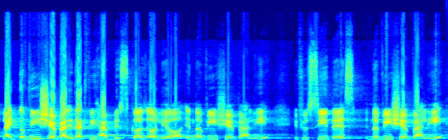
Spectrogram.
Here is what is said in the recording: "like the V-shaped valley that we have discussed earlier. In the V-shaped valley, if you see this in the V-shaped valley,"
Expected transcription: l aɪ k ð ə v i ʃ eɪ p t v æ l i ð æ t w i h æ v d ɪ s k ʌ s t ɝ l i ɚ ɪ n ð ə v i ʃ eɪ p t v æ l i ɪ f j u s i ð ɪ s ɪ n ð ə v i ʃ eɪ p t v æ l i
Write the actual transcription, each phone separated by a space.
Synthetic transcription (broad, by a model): l aɪ k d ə v i ʃ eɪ v æ l i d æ t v i h æ v d ɪ s k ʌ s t ɝ l i ɚ ɪ n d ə v i ʃ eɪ v æ l i ɪ f j u s i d ɪ s ɪ n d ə v i ʃ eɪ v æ l i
